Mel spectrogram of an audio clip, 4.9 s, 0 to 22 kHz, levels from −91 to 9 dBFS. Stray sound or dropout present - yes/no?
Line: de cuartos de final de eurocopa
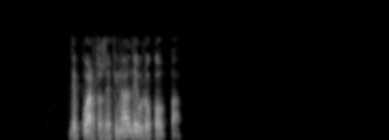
no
